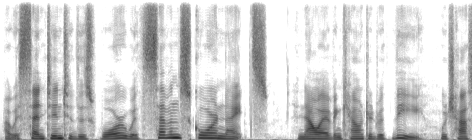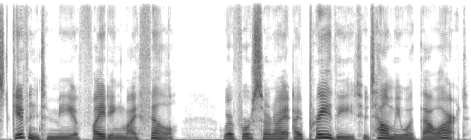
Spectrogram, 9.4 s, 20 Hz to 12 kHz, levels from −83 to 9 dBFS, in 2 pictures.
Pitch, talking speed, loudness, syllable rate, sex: 180 Hz, 240 wpm, -18 LUFS, 5.8 syllables/s, female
